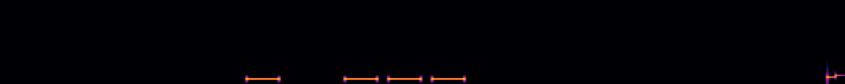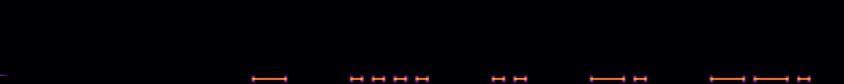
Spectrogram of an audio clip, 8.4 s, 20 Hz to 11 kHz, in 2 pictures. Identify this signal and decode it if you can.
Morse code, heard as a keyed tone, about 22 wpm, spaced as for 16 wpm, 700 Hz. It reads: TO THING
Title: 2x Character Spacing - Top 100 Words - 22wpm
